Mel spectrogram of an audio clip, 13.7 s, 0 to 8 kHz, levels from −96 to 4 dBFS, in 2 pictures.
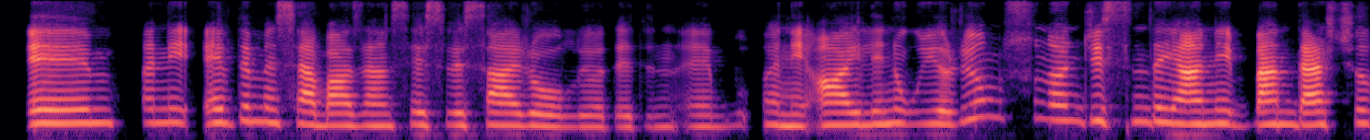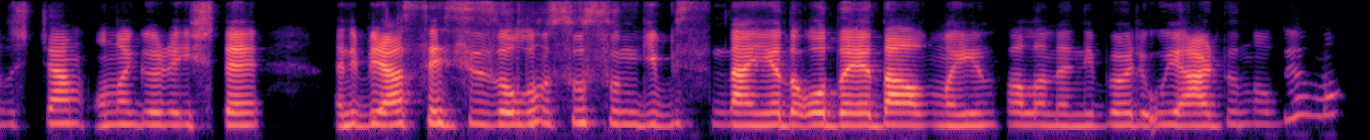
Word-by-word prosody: emm, 255 +1 +2
hani, 265 0 -6
evde 265 +3 -3
mesela 255 -4 -1
bazen 215 -1 -1
ses 220 +1 -8
vs. 225 0 -7 0.2
oluyor 195 -2 -7
dedin. 190 0 -14
Eee, 200 0 -11
bu 215 - -27
hani, 210 -3 -5
aileni 225 +2 +1
uyarıyor 245 +7 -6
musun 350 -2 -17
öncesinde, 285 -2 -3
yani, 245 -3 +3
ben 235 0 +5
ders 230 +1 +5
çalışacağım 250 0 -3
ona 230 +3 -5
göre, 230 -1 -4
işte, 225 0 +2 0.4
hani, 215 +1 -4
biraz 235 +1 +6
sessiz 240 -1 +1
olun, 235 +3 0
susun 250 -1 -1
gibisinden 230 0 +2
ya 225 0 0
da 220 - 0
odaya 220 -1 +3
dalmayın 220 -1 +3
falan. 225 -1 -7
Hani, 210 0 -9
böyle 225 -1 -5
uyardığın 220 +1 0
oluyor 275 - -16
mu? 415 +2 -15
230 Hz, 170 wpm, -22 LUFS, 220-250 Hz, 0.4 s, biraz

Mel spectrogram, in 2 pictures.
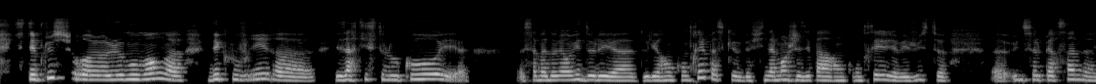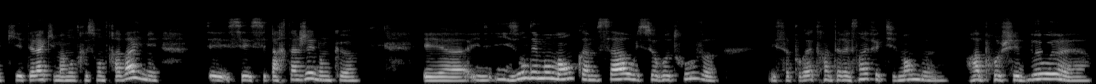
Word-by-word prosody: C'était 235 - +2
plus 295 +8 +4
sur, 275 -6 -3
heu, 215 -1 +3
le 220 +1 +2
moment, 235 +3 +5
heu, - - -2 0.3
découvrir, 230 +1 -1
heu, 180 -3 +1 0.3
les 195 +2 +3
artistes 230 +3 -3
locaux 235 +3 +3
et 235 - 0
heu, - - -8 0.6
ça 190 +3 -6
m'a 195 0 +2
donné 200 +1 +2
envie 210 +3 +1
de 205 0 +2
les, 195 -2 +5
heu, 180 0 0
de 185 - 0
les 190 0 +2
rencontrer, 195 +10 -2
parce 225 -6 -5
que, 200 - -6
bah, 180 -1 -2
finalement, 200 +4 -1
je 200 -1 -3
les 185 - 0
ai - - -5
pas 190 -1 +2
rencontrés, 180 +5 -3
il - - -1
y - - +1
avait 175 -1 +1
juste, 200 +1 -7 0.6
heu, - - -5
une 210 - -3
seule 205 0 -6
personne, 200 -2 -2
qui 195 - -4
était 195 +1 0
là, 215 +1 +4
qui 215 -3 -8
m'a 180 - 0
montré 185 +1 -3
son 195 +1 -6
travail 235 +10 +2
mais 195 -4 -2 0.5
c'est 385 -3 +2
c'est 195 -1 -1
c'est 185 +1 -9
partagé 215 +7 0
donc, 200 -2 -2
heu 180 -1 0 0.7
et 180 0 +4
heu, 175 -1 +3
ils 190 0 -2
ils 225 -2 0
ont - - +4
des 290 0 +3
moments, 270 -3 +5
comme 215 -3 0
ça, 235 +4 +6
où 235 - 0
ils - - -6
se 215 - -7
retrouvent, 205 +1 -3 0.6
et - - -7
ça 180 +1 -9
pourrait 190 +2 -3
être 215 0 -9
intéressant 200 +2 -2
effectivement 220 -3 -3
de 215 -4 -1
me 185 0 -6 0.2
rapprocher 210 -1 -1
d'eux 240 +6 +4
et - - +3
heu 180 0 -3
205 Hz, 220 wpm, -25 LUFS, 190-230 Hz, 0.7 s, ça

